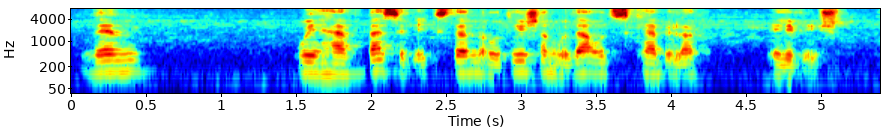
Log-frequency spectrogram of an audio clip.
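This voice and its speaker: Speaking at a moderate pace with long, frequent pauses, the man has a medium pitch, fairly even intonation and a somewhat breathy sound. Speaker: orthopaedic surgeon. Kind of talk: lecture.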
